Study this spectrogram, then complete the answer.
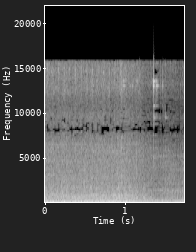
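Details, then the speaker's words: Honda Click scooter after tune-up and intake/exhaust valve clearance adjustment, running with belt removed; steady even idle putter, no knocks, rattles or valve noise, pump working, then eases down. Normal idle. "Wala na siyang ingay. Good din yung pump, gumagana din yung pump. Ayan yung mga tono ng pump nya."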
